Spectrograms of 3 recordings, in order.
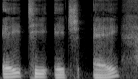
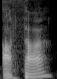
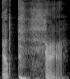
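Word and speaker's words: अथ: if I'm technical, is atha. So you pronounce the T and the H separately. So there's not like a th sound like in Seth.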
